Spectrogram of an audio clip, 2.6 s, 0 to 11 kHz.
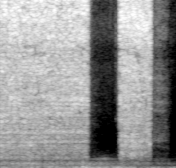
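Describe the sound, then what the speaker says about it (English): Brake cleaner sprayed onto the rear brake caliper piston of a 2004 Acura TL: two close, loud aerosol hisses, the first long and the second shorter after a brief gap. "We're gonna spray the piston."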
